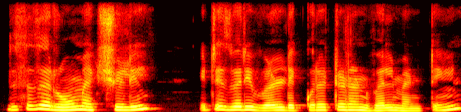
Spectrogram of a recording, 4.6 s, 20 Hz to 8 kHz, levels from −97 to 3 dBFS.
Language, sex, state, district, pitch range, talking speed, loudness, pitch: English, female, Odisha, Malkangiri, 180-225 Hz, 170 wpm, -15 LUFS, 205 Hz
